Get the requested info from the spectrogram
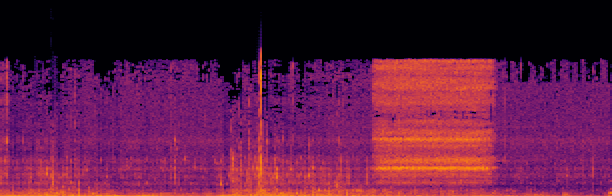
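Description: Scuba diver breathing on a regulator, heard through the water: a long rumble of exhaled bubbles, then a hissing inhalation through the regulator lasting about a second past the middle, then a quieter spell.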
